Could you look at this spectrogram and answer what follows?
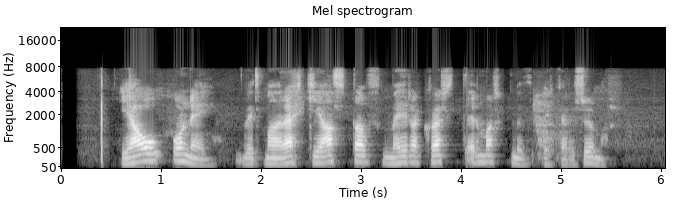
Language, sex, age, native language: Icelandic, male, 30-39, Icelandic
